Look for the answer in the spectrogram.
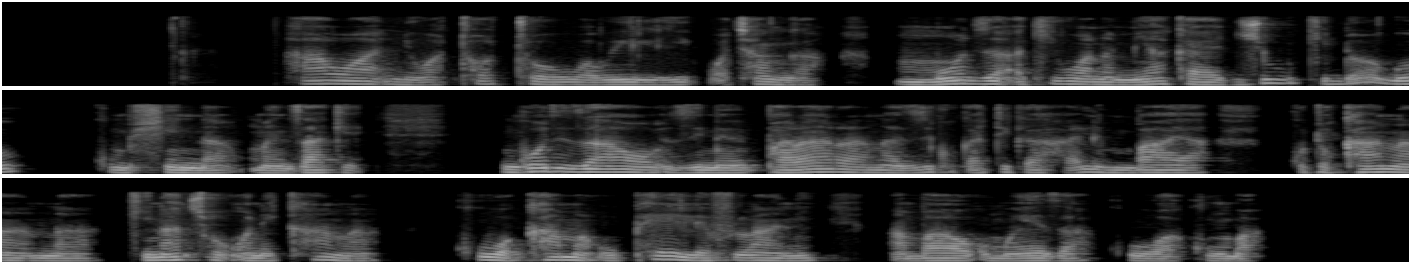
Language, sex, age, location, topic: Swahili, male, 25-35, Kisumu, health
